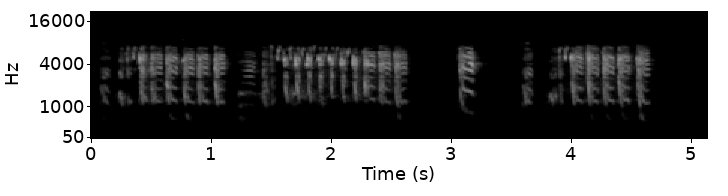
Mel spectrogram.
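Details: Repeated zebra finch song phrases: rapid buzzy note trains separated by short pauses, with a few isolated sweeping calls between bouts, all harsh and nasal, nothing else audible.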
